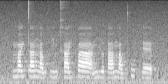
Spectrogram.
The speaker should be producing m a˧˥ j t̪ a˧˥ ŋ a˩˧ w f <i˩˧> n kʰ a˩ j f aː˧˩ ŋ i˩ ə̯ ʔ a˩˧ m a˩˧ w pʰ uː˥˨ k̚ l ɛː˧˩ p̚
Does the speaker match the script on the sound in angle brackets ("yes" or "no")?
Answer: yes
